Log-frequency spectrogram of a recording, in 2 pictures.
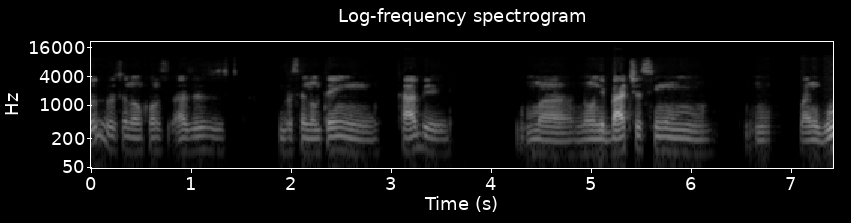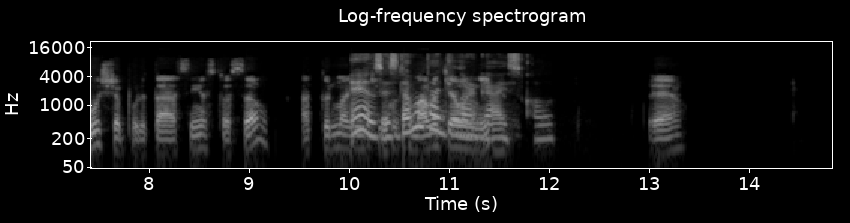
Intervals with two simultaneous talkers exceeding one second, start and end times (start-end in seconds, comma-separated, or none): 10.0-11.5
